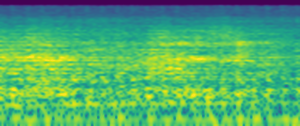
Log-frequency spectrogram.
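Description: Water pump of a Tefal Express Anti Calc steam generator iron, a faint, steady pumping as it draws water from the tank into its boiler to make steam.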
